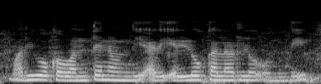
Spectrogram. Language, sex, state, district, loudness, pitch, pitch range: Telugu, female, Telangana, Mahabubabad, -14 LUFS, 195 Hz, 185-200 Hz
